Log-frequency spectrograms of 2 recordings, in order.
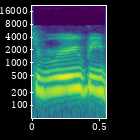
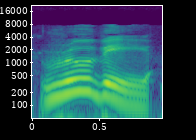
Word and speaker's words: Rouxbe: That's Ruby. – Ruby, R-O-U-X-B-E. That's right.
